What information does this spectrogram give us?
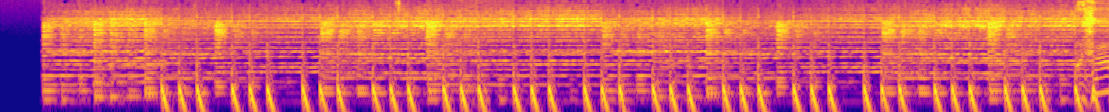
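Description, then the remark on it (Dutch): Instrumental intro of a rock song: sustained, layered chords over a steady, pulsing bass-drum beat, playing loudly and continuously with no singing yet. “Laten we eens een stukje luisteren voor de mensen die hem niet kennen.”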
